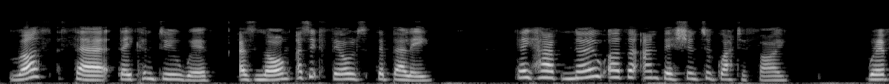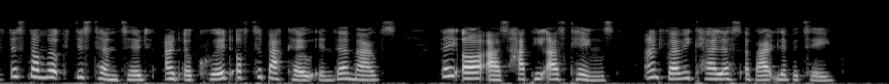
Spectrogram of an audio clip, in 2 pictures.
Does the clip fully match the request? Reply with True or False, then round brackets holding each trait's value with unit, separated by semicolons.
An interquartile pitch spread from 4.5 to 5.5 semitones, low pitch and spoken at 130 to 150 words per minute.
False (5.1 semitones; 240 Hz; 145 wpm)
